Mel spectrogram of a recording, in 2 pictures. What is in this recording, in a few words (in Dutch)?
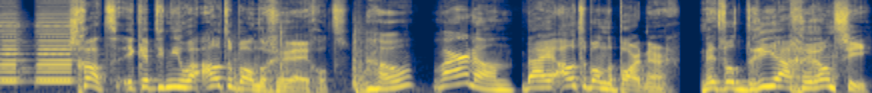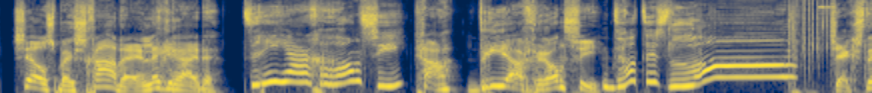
HOOFDCOMMERCIAL AUTOBANDENPARTNER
